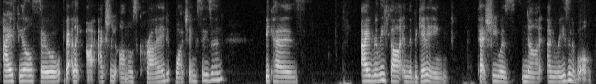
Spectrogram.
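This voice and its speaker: A woman's voice: on the low side, fairly even intonation, measured pace. A woman guest co-host on a reality TV recap, wry and joking.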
